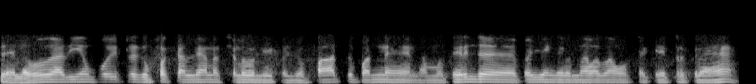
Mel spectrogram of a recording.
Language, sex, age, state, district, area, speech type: Tamil, male, 45-60, Tamil Nadu, Pudukkottai, rural, conversation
